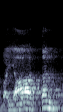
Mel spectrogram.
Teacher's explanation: اس کو بیاتن نہیں پڑھیں گے بلکہ اظہار کریں گے اس تنوین کے نون کا، بیاتن، او یا اب نہارن کے آگے کیا ہے جی؟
